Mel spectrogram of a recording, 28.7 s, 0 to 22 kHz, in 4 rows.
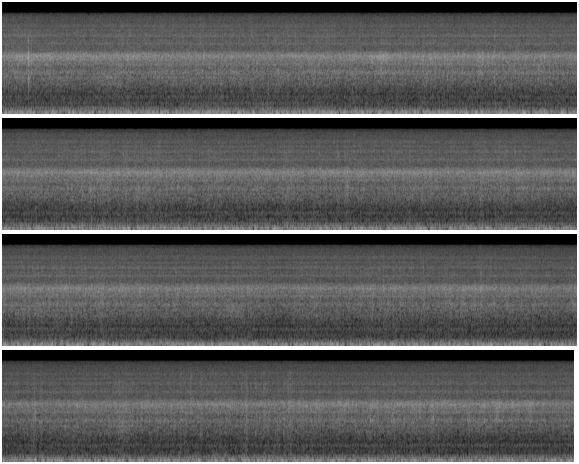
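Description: Suzuki GS500E's air-cooled parallel-twin engine running at a steady road speed, heard from the rider's position with wind rushing over the microphone. The engine note holds even, with no revving up or down.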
